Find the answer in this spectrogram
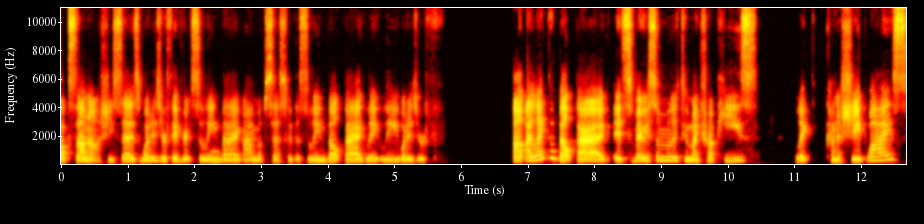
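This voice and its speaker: A woman's medium-pitched, bright, sharp voice with a slight Quebec accent, at a moderate pace with ordinary pitch variation and big swings in loudness, in a very clean recording with a silent background. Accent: slight Quebecois. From Quebec, Montreal. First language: French. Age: 30s. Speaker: fashion vlogger. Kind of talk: livestream chat. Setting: livestream.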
